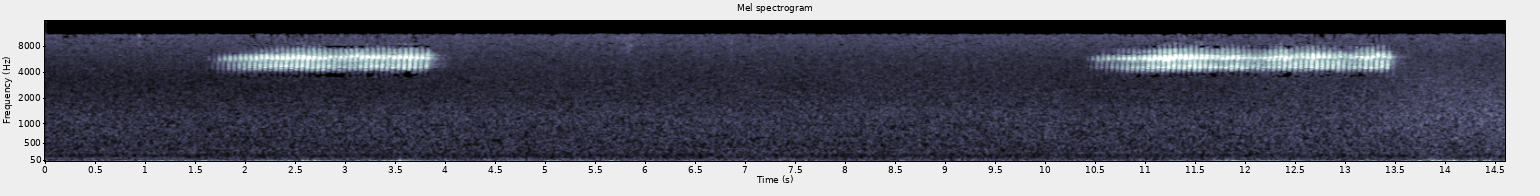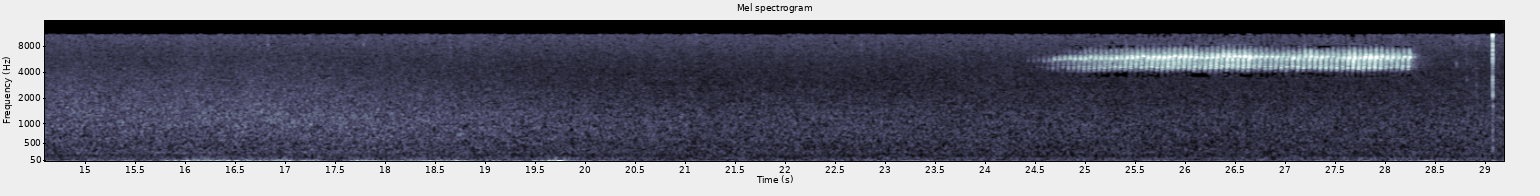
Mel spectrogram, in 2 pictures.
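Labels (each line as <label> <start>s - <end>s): A deep steady noise passes by. 0.0s - 29.2s
A bird chirps rhythmically in the distance. 1.7s - 4.0s
A bird chirps rhythmically in the distance. 10.5s - 13.6s
A bird chirps rhythmically in the distance. 24.7s - 28.4s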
